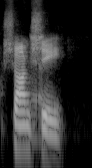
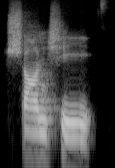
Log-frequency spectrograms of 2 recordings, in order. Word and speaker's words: Shang-Chi: Shang-Chi. Say it for him again. Say it for him again. – Shang-Chi.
